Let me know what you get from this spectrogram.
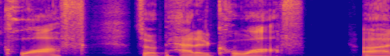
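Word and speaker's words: coif: is the padded you might call it a qu it's actually pronounced quaf so a padded quaff uh now the quaf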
